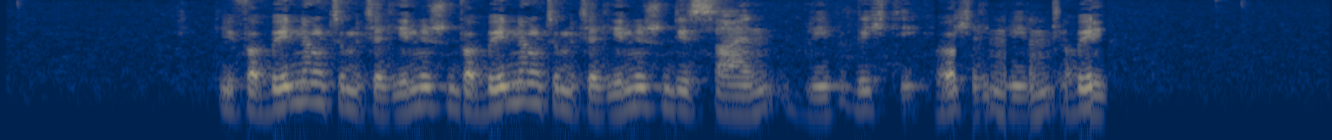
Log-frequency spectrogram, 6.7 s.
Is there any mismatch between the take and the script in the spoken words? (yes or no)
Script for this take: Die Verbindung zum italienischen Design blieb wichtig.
yes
